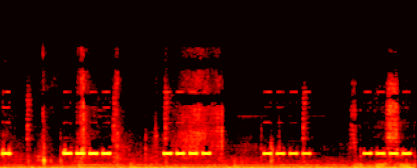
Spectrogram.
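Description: A car's warning chime beeping in quick groups of four, about one group a second, sounding while the driver's door stands open, with some handling rustle.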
